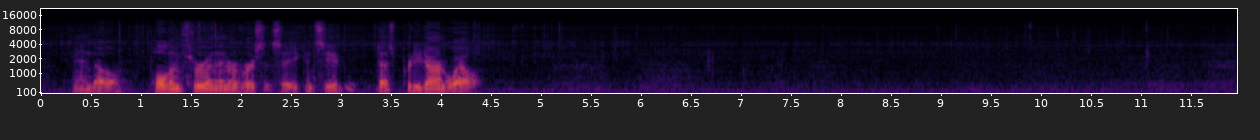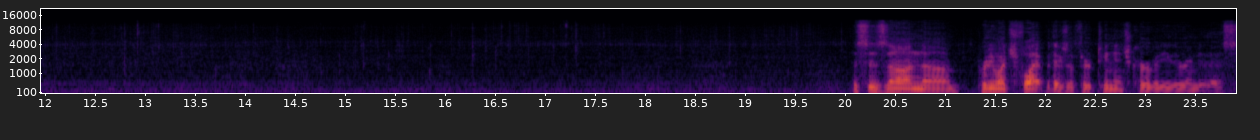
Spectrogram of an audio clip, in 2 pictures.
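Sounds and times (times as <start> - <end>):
model train wheels clicking: 0.0 - 23.9
steady low hum: 0.0 - 23.9.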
